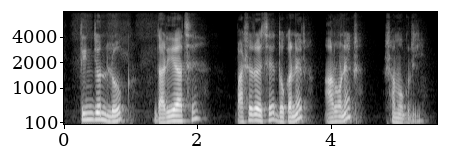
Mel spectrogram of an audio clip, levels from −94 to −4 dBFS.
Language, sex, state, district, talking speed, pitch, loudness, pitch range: Bengali, male, West Bengal, Darjeeling, 105 wpm, 140 Hz, -20 LUFS, 125-170 Hz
